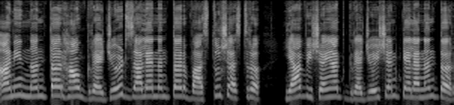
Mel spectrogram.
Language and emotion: Goan Konkani, neutral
